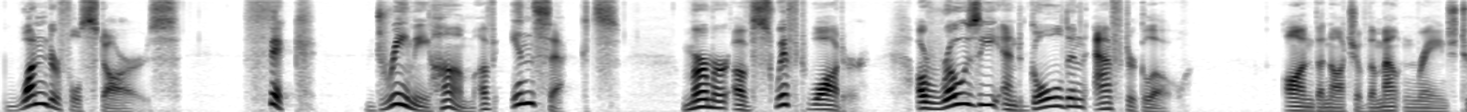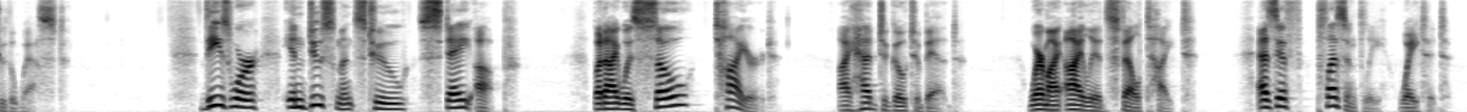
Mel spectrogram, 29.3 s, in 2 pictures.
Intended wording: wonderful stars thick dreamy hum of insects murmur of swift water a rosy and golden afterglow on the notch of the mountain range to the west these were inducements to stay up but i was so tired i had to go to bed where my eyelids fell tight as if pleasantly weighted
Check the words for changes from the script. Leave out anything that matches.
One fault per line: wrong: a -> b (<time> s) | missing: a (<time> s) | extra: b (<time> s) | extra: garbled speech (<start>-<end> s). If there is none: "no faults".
no faults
